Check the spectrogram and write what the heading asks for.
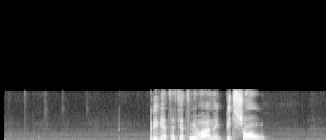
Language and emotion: Russian, positive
